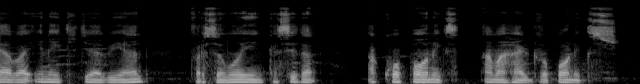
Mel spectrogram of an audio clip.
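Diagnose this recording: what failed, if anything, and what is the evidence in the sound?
The speech has a bright but synthetic top end throughout: sibilants come out gritty and lispy, and nothing is present above 14.9 kHz. The damage is plainly audible and points to a codec-stage fault, likely HE-AAC compression at a low rate, around 20 kbps. The encoder keeps only the lower spectrum and regenerates the treble by copying lower bands upward under a coarse envelope. The rebuilt harmonics don't align with the real ones.

Two tiny skips occur at 2.28 s and 4.77 s, about 2.5 s apart. At each, the sound jumps forward slightly, with the two sides butted together and no silence between them. The regular spacing points to the driver or buffer stage, likely audio missing between chunks. The recorder handles audio in 2.5-second blocks and drops a few milliseconds while closing one block and opening the next.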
